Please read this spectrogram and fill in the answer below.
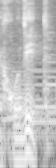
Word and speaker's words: Judit: un cierto carácter anglosajón judith no es judith como jonás jonás como job es job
